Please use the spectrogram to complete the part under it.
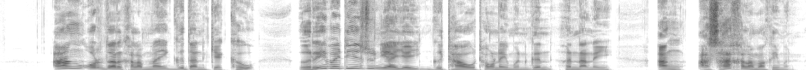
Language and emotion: Bodo, surprised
